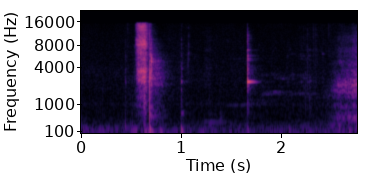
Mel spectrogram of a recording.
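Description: A glass bottle is levered open with a lighter, giving a sharp metallic pop, a clink of the cap, then a soft fizzing hiss, with no talking.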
